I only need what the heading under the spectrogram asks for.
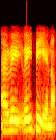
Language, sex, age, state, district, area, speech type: Malayalam, female, 60+, Kerala, Alappuzha, rural, conversation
